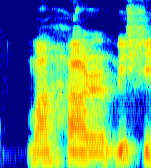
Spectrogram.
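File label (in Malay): "maharishi", Malay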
